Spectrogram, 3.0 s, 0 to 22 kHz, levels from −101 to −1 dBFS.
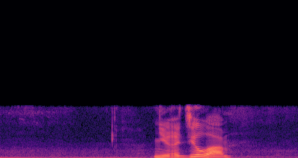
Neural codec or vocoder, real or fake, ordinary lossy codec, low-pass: none; real; none; 7.2 kHz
